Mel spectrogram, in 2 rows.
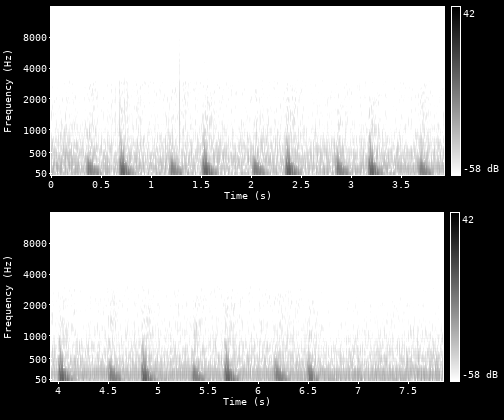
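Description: Regular paired heart sounds at about 72 beats a minute from a simulator, over a steady low hum. The first sound is lower pitched and longer and marks the onset of the pulse; the second is briefer and higher. This is the normal two-sound heartbeat.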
